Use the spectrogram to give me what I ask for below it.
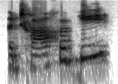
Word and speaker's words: atrophy: We want to get out of the old rut of not feeling good and seeing muscle atrophy. How do you say that? – Atrophy. – Atrophy. Okay.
